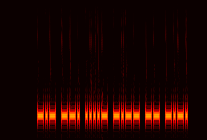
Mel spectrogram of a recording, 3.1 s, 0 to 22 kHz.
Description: Morse code, heard as a keyed tone, about 40 wpm, 700 Hz. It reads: KG4YMC
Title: USA Call Signs - 6 Characters - Repeated 2x - 40wpm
